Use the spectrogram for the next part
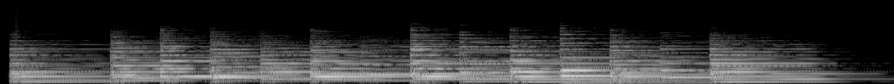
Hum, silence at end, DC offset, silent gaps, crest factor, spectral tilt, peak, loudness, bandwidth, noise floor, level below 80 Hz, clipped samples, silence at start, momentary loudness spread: none; 0.4 s; under 0.1%; none; 16 dB; -8.5 dB/octave; -4 dBFS; -20 LUFS; 5.8 kHz; -47 dBFS; -50 dBFS; under 0.1%; 0.1 s; 10 LU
